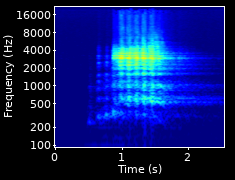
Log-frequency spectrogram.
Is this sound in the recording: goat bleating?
yes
